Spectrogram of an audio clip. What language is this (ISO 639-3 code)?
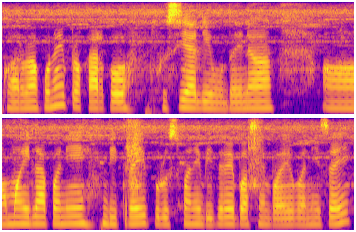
nep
